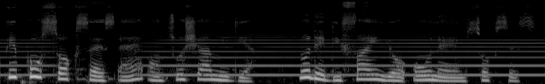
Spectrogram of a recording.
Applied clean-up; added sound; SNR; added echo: none; Bowed string instrument; 13 dB; none.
